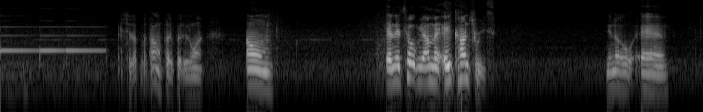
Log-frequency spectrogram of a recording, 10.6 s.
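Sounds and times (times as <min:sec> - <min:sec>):
car seatbelt warning chime: 0:00.0 - 0:01.6
speech: 0:01.9 - 0:04.2, 0:05.8 - 0:07.5, 0:09.1 - 0:10.1.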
